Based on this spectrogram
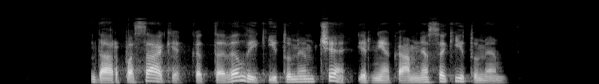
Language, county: Lithuanian, Šiauliai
